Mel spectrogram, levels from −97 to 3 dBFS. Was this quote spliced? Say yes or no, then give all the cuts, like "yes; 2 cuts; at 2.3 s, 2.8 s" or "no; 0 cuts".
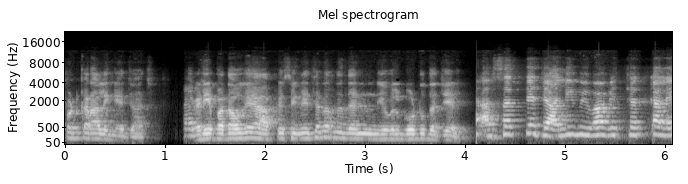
yes; 1 cut; at 4.1 s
